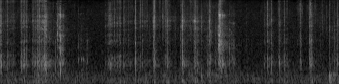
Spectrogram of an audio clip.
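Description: A solid translucent orange bar of soap, held in the fingers, is shaved into pale curls with a utility knife blade while a second bar lies in the background. Quiet, crisp, bright scraping strokes come in quick irregular bursts, each dying away almost at once, with almost no low end.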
